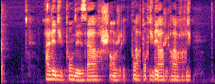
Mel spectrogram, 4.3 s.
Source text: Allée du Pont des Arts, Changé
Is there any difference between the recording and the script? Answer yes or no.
yes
